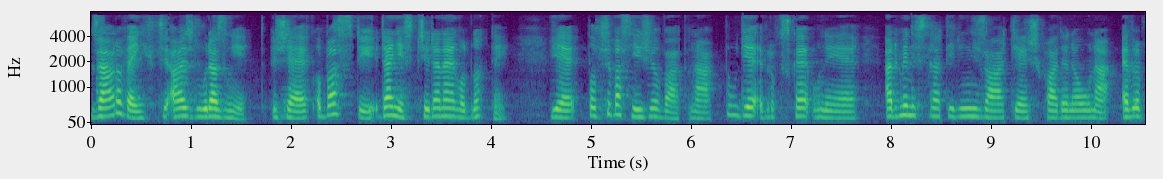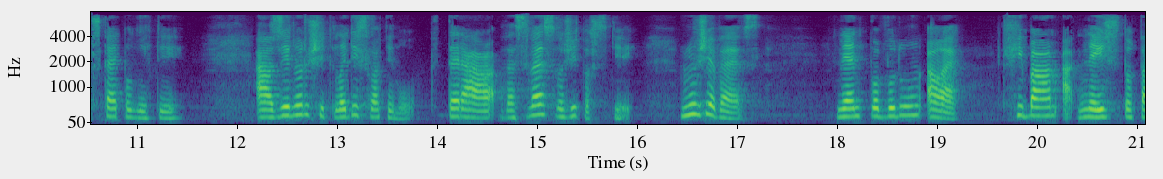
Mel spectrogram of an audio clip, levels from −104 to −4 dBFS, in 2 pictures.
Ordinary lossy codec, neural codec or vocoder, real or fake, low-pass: AAC, 32 kbps; autoencoder, 22.05 kHz, a latent of 192 numbers a frame, VITS, trained on one speaker; fake; 7.2 kHz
